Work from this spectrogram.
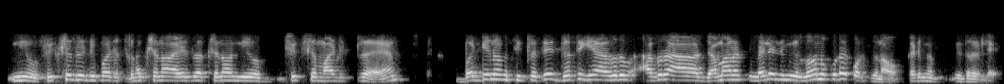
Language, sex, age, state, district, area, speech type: Kannada, male, 60+, Karnataka, Koppal, rural, conversation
